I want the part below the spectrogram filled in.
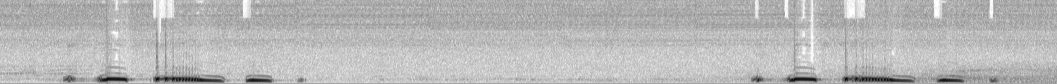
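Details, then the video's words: Spotted dove cooing as a lure to make other doves call back; two complete phrases about five seconds apart, each a quick short note, a hooting coo, a long wavering falling coo and a soft closing note, with quiet pauses between. "Chim cu gáy mồi cây gáy gọi kích bổi tập mồi căng lửa. Cu đất gáy kích bổi."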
